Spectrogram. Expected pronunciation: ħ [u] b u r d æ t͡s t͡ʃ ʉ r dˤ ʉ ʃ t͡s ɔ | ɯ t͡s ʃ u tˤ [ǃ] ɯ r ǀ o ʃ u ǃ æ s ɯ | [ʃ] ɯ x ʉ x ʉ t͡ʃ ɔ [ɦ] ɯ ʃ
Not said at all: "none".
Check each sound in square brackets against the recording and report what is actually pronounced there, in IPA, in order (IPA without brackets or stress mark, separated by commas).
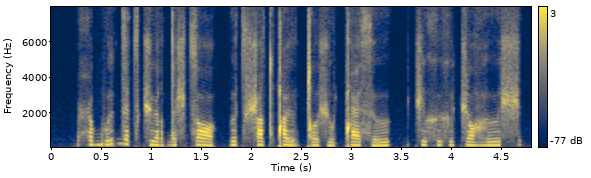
u, ǃ, t͡ʃ, ɦ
